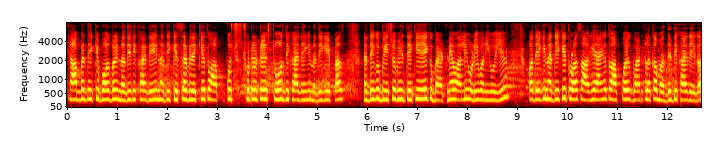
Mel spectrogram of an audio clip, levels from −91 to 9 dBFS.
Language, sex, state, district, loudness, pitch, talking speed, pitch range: Hindi, female, Bihar, Sitamarhi, -14 LUFS, 300 Hz, 260 wpm, 285-315 Hz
